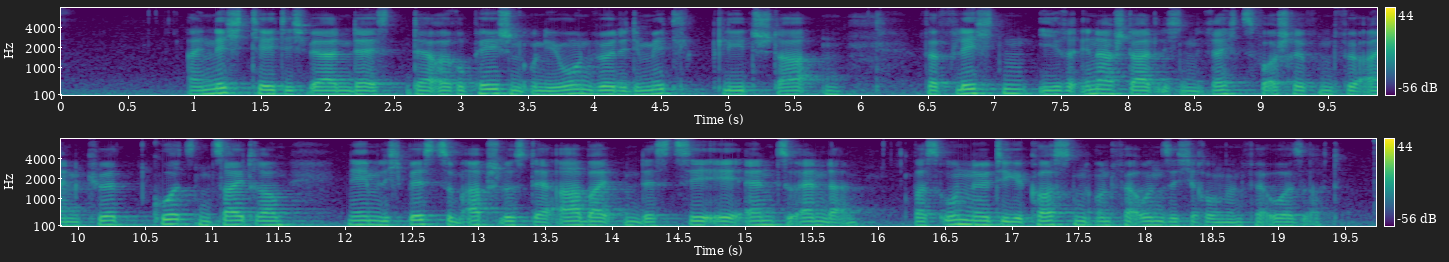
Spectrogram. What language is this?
German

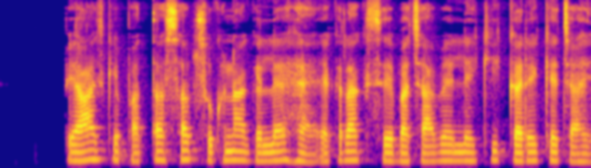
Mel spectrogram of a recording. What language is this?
Magahi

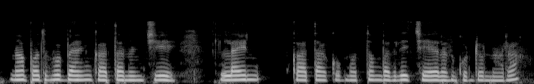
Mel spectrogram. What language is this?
Telugu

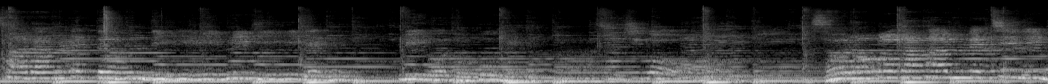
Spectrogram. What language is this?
Korean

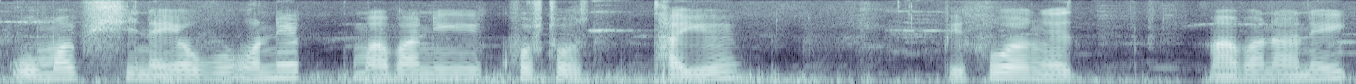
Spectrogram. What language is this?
Bodo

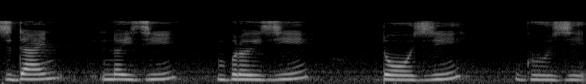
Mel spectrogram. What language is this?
Bodo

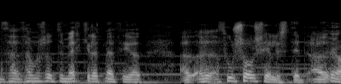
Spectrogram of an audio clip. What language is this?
Icelandic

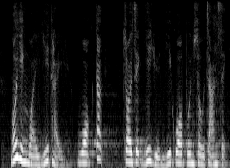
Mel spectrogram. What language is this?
Cantonese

